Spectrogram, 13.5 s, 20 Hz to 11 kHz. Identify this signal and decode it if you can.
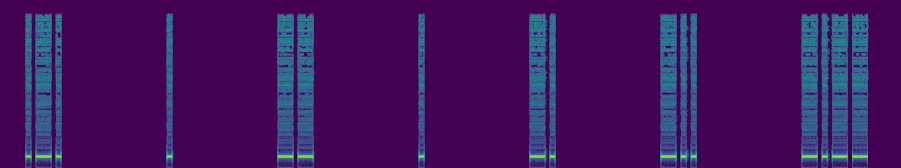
Morse code, heard as a keyed tone, about 16 wpm, spaced as for 5 wpm, 800 Hz. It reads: REMENDY
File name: Quotes / Quotes-mp3s / Temper @5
